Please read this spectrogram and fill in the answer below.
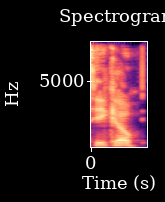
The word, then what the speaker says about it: Tico: Tico? – Yes.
